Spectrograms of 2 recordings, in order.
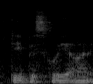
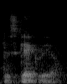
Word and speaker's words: Biscaglio: my good friend Joe Di Biscagliani. I said it wrong. Biscaglio. Joe Biscaglio. There we go. You got it now.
